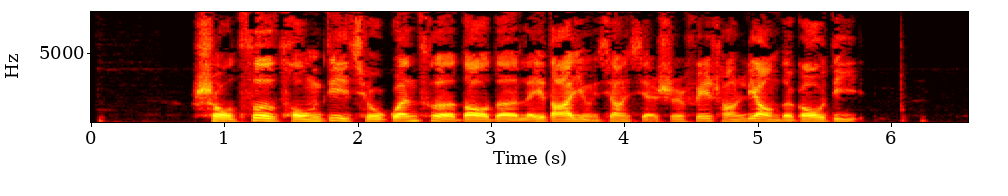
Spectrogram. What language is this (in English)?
Chinese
